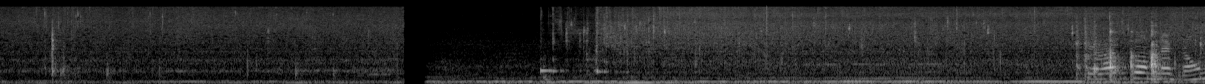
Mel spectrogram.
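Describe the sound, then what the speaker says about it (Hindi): Onions sizzle steadily in a pan for masala for karela gosht, with stirring scrapes and a brief break before the frying hiss resumes, louder toward the end. "प्याज को हमने ब्राउन नहीं करना है, बस हल्का सा पकाएंगे।"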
